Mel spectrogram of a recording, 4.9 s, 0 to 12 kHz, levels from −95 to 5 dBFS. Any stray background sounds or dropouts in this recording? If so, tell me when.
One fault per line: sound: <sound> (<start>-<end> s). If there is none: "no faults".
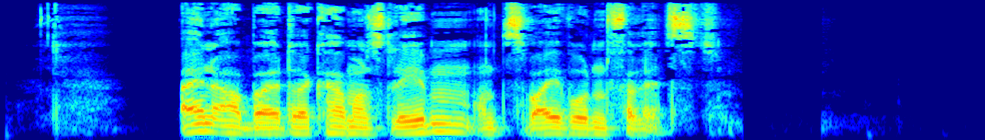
no faults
